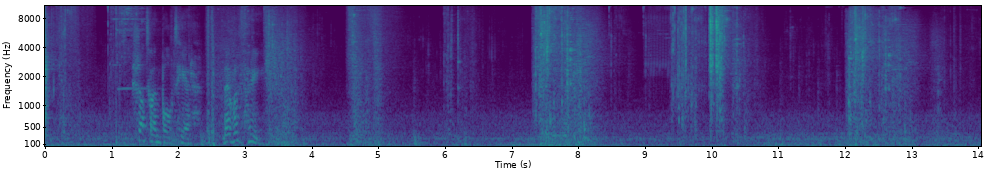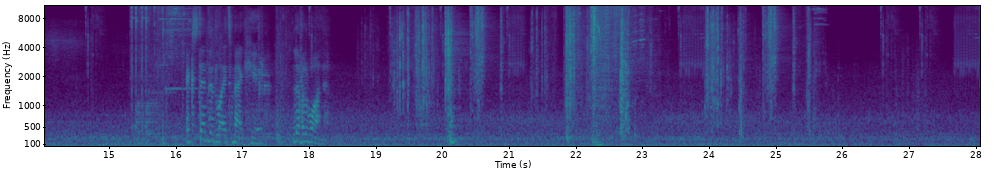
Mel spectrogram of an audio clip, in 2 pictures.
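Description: Items are picked up with short clicks and clinks.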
